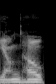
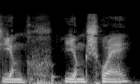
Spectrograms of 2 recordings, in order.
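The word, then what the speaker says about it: Younghoe: I believe Gumbel was pronouncing it Young Shui, but if you see it, it looks like Young Ho Koo, but it's Young Shui.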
